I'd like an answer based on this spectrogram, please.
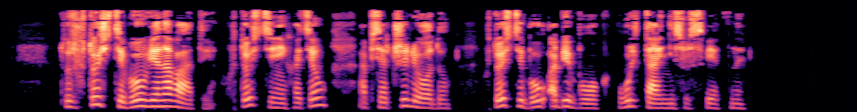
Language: Belarusian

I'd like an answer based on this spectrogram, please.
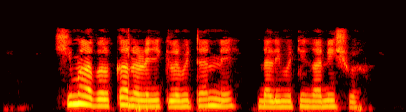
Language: Swahili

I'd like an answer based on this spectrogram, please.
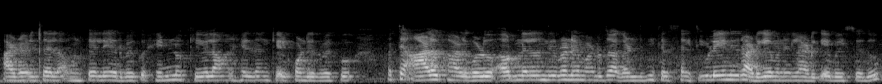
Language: Kannada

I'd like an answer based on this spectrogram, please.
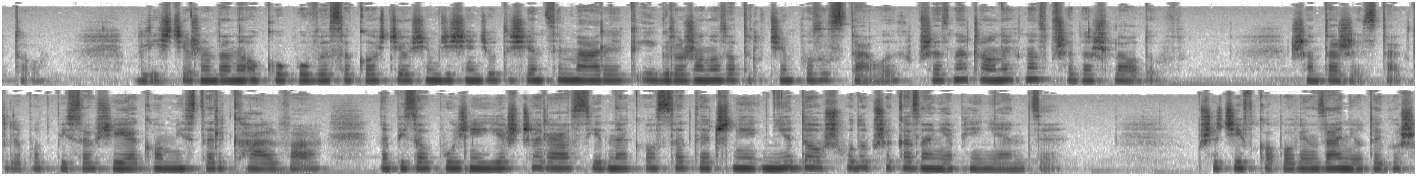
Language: Polish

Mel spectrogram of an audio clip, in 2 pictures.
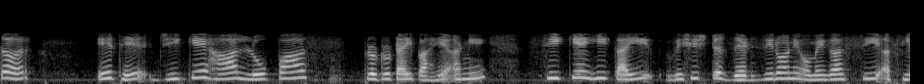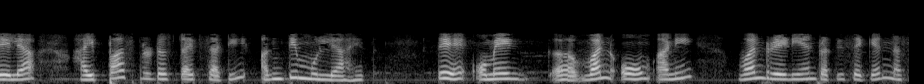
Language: Marathi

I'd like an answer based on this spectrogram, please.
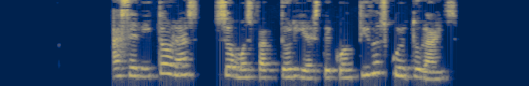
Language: Galician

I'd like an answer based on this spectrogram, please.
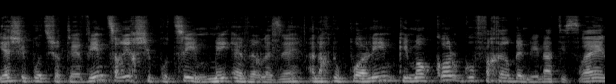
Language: Hebrew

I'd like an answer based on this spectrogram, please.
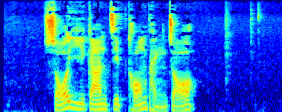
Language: Cantonese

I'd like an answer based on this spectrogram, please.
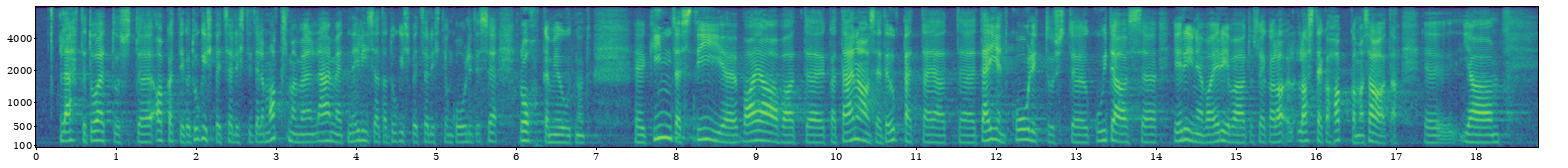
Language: Estonian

